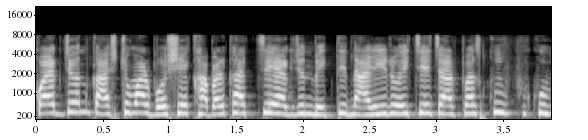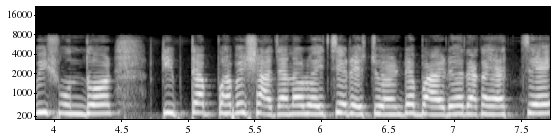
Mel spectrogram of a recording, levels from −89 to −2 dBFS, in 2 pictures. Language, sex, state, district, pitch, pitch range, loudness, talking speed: Bengali, female, Jharkhand, Jamtara, 300 Hz, 280-315 Hz, -11 LUFS, 165 wpm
